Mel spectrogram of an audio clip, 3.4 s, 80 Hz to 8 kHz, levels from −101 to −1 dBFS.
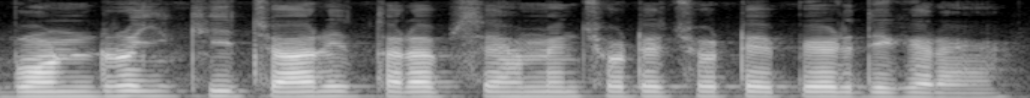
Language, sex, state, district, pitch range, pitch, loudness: Hindi, male, Uttar Pradesh, Lalitpur, 140-145 Hz, 145 Hz, -20 LUFS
